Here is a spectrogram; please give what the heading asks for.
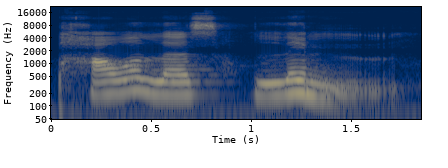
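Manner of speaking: slow, drawn-out reading aloud. Shown as a demonstration. Teacher reads slowly to students, drawn out. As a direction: read each word slowly for the class. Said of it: "grab his powerless".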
